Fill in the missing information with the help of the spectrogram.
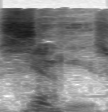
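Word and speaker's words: Siggi's: So, Siggy's. Am I saying that right? – Yogurt? – Yeah. Yogurt. Siggy's, yeah.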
